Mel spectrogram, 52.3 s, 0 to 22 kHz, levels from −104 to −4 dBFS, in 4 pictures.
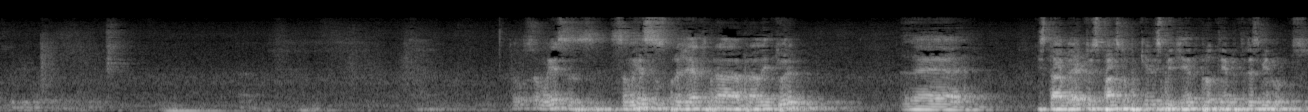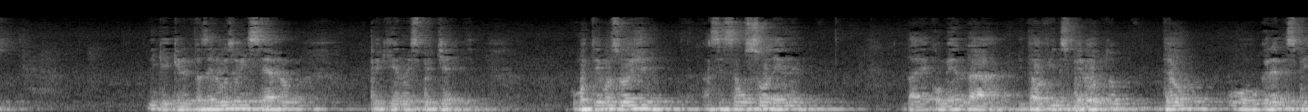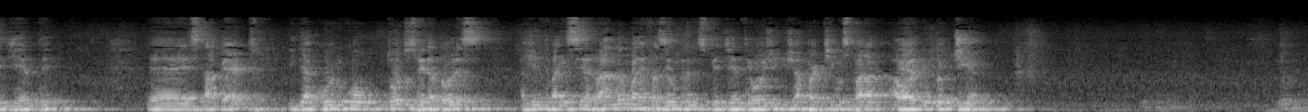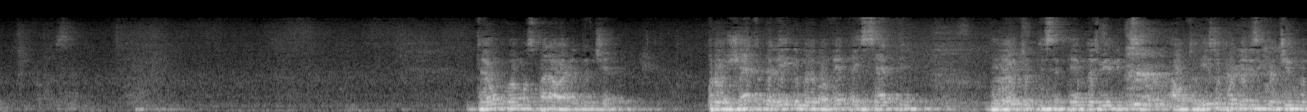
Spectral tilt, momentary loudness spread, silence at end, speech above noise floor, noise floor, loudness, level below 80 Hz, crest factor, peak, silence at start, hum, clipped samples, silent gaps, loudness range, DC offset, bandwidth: -7.5 dB/octave; 17 LU; 0 s; 35 dB; -63 dBFS; -29 LUFS; -52 dBFS; 18 dB; -12 dBFS; 0.1 s; none; under 0.1%; none; 6 LU; under 0.1%; 11.5 kHz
